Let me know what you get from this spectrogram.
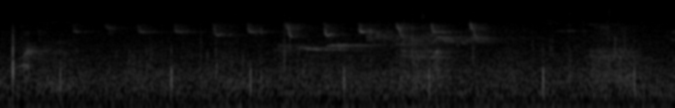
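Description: A small songbird singing faintly in woodland, a run of about a dozen short high notes at roughly three a second. Faint footsteps and twig crackles of someone walking through undergrowth.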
